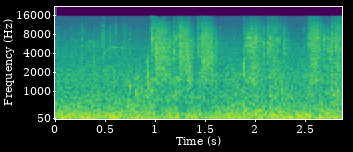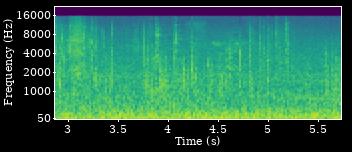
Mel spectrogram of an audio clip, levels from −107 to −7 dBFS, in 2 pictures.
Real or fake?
real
